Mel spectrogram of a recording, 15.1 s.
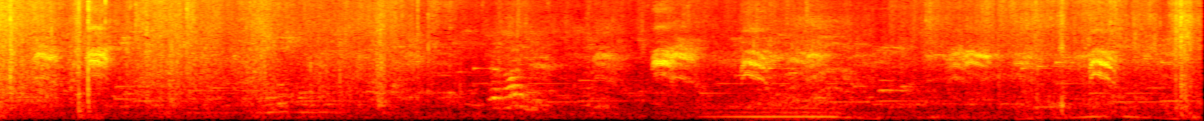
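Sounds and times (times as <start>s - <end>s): bird calling: 6.6s - 10.9s.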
